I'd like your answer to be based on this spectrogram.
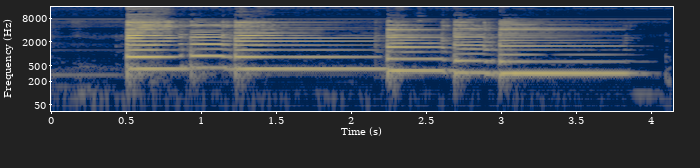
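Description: A clean electric guitar tone through a Stranger C15 amplifier, a handful of bright single notes struck one after another and let ring, close and clear with no talk.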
